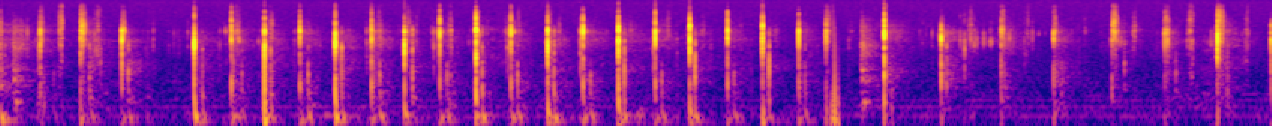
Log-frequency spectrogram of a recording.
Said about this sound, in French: Monte les escaliers.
